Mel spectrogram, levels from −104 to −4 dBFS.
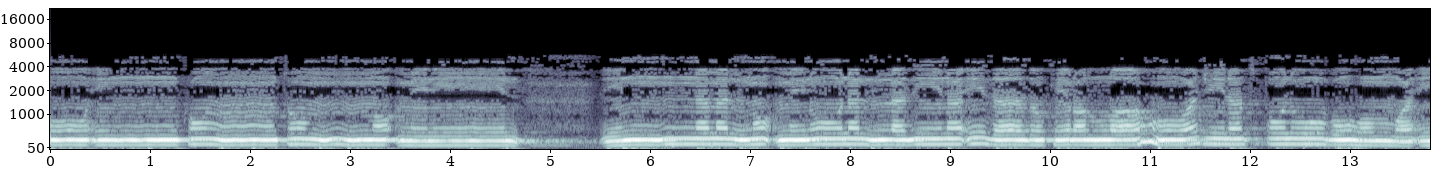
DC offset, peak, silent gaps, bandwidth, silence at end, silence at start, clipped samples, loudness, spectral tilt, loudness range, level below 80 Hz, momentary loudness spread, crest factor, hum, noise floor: under 0.1%; -2 dBFS; none; 5.4 kHz; 0 s; 0 s; under 0.1%; -13 LUFS; -7 dB/octave; 3 LU; -44 dBFS; 7 LU; 10 dB; none; -35 dBFS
